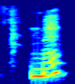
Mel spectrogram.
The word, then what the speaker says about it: méfient: Pero, o sea, lo vamos a escribir, sí, ENT, pero solo se pronuncia hasta ahí, ¿no? O sea, ENT no vamos a pronunciar como el caso de nourrice, aquí, por ejemplo, igual, nourrice, ENT a la fin, no pronunciamos.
